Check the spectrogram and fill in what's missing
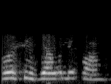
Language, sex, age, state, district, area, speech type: Marathi, female, 18-30, Maharashtra, Amravati, rural, conversation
